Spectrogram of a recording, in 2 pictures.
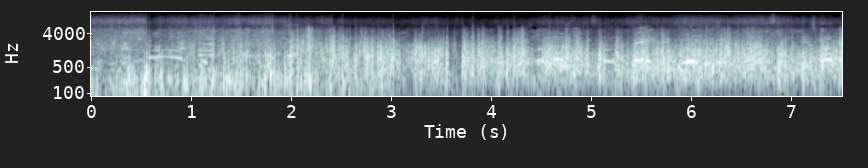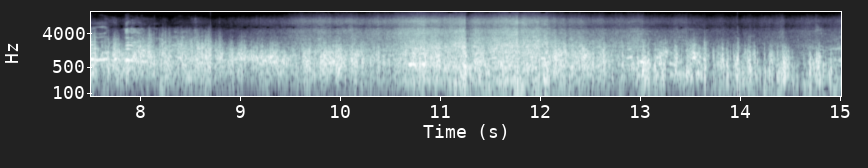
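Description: Wind buffeting the microphone over the wash of breaking surf, with scattered voices now and then.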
